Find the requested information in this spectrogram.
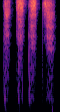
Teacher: la palatalización es eso que pasa cuando acercas la lengua al paladar y suena como a ts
